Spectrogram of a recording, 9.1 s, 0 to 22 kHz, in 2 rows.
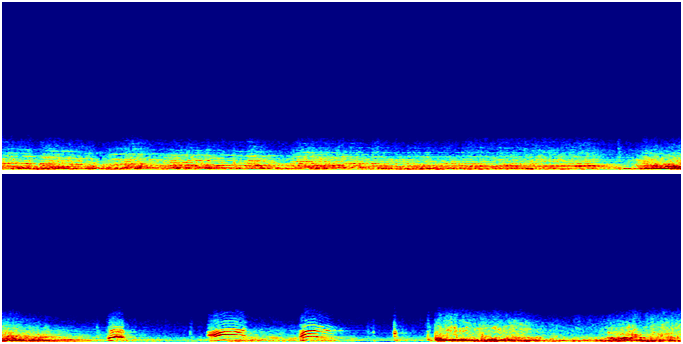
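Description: An artillery gun fires several shots in a 1951 war film. The booms are loud and echoing and ring out over dense, continuous battle noise and a music score.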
